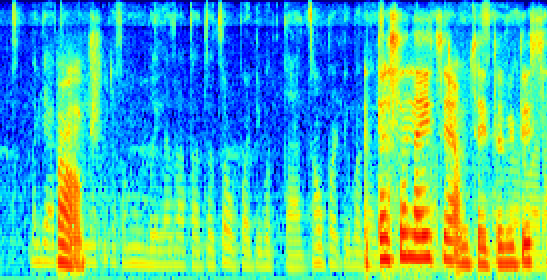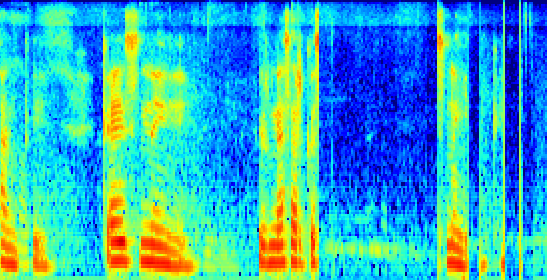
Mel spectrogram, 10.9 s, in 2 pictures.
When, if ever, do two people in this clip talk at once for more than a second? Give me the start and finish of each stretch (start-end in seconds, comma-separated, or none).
3.8-5.7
